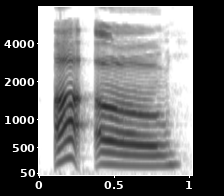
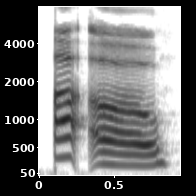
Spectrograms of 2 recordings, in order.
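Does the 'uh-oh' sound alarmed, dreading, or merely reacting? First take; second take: alarmed; alarmed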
